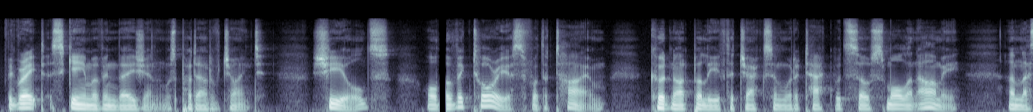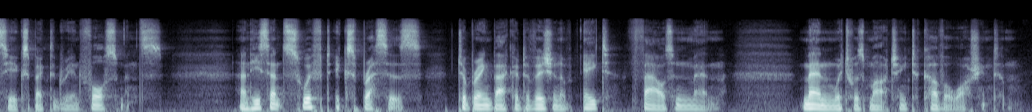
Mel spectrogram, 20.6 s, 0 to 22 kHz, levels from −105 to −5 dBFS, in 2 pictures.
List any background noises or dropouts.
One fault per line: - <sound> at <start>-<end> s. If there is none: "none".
- dropout at 4.4-4.5 s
